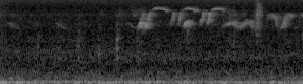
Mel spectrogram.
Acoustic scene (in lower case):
park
